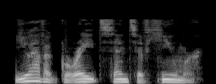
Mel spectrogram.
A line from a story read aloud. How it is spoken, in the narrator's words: I muttered sarcastically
